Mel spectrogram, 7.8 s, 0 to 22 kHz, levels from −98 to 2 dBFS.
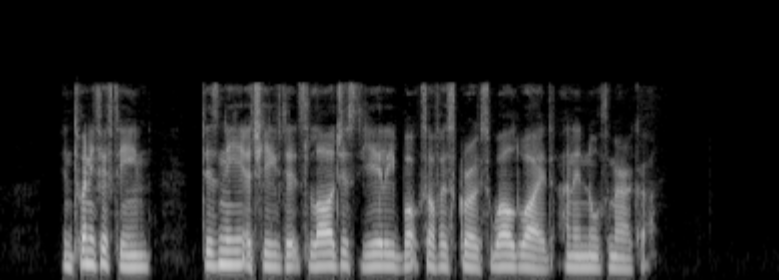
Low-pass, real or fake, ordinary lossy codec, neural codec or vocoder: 7.2 kHz; real; AAC, 48 kbps; none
